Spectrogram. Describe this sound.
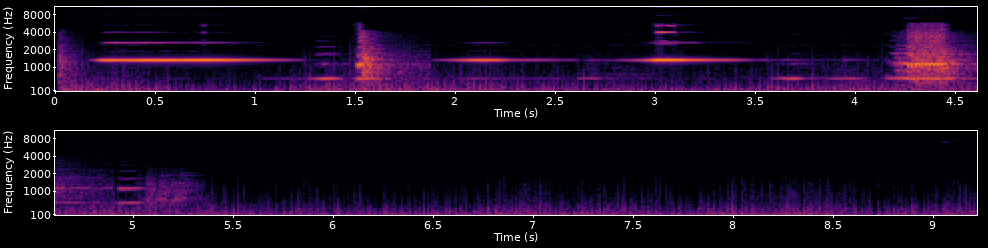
A abandoned place in the Sonora desert. Silent. Except for the wind you hear only the sound from a rusty wind mill.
